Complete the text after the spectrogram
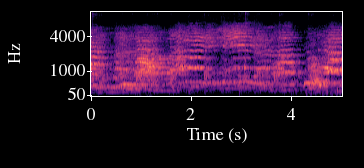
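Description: Children sing together.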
